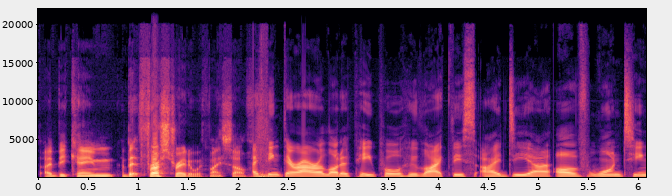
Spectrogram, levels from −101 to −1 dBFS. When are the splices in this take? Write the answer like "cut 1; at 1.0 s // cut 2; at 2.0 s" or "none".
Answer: cut 1; at 0.8 s // cut 2; at 2.1 s // cut 3; at 5.1 s

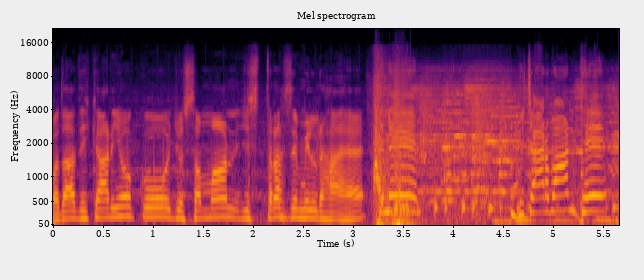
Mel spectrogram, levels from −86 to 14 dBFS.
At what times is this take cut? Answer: cut 1; at 3.2 s

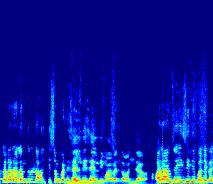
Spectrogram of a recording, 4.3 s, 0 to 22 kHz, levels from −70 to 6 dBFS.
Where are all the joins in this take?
none

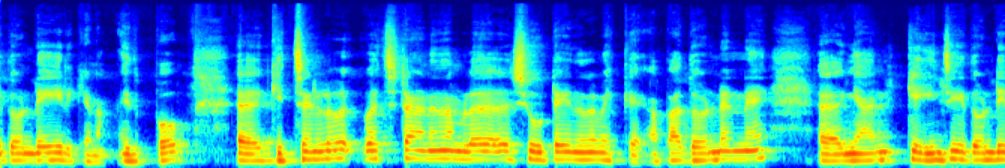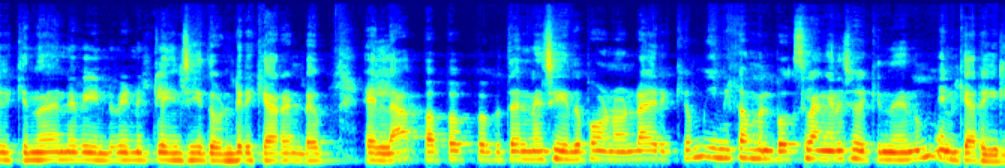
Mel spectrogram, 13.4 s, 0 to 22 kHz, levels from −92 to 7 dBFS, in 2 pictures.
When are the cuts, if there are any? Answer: none

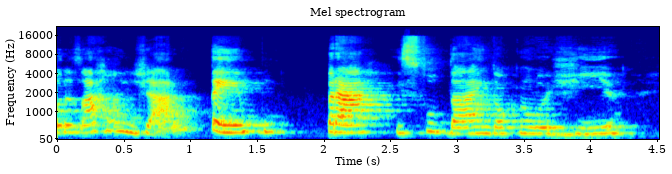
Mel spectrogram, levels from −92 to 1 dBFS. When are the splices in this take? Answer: cut 1; at 1.8 s

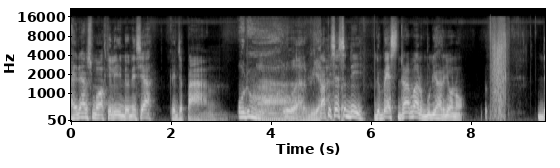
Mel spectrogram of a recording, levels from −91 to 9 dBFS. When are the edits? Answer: cut 1; at 5.9 s

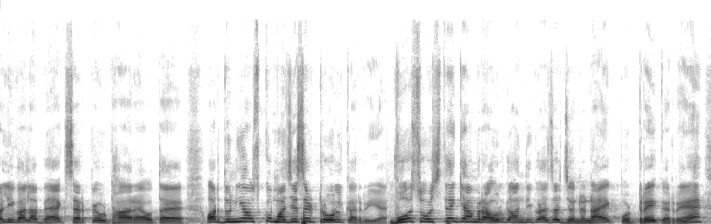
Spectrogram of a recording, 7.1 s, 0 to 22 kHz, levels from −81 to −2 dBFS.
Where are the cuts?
cut 1; at 3.8 s

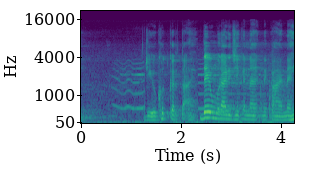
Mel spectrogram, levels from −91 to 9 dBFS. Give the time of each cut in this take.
cut 1; at 1.3 s // cut 2; at 2.3 s

